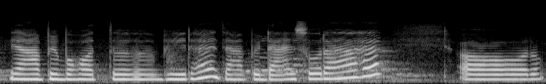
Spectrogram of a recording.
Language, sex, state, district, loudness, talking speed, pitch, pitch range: Hindi, female, Bihar, West Champaran, -12 LUFS, 130 wpm, 235 Hz, 230-255 Hz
